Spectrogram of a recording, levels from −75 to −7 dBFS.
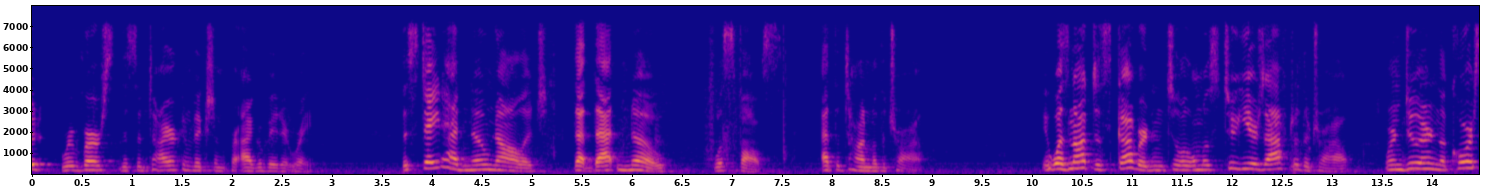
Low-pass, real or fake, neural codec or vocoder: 7.2 kHz; real; none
